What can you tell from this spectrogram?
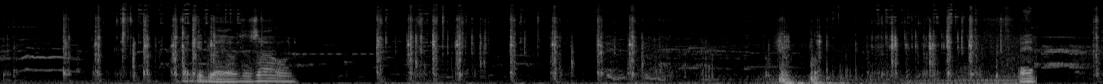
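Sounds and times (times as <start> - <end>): car keys jangling: 0.9 - 2.7, 8.1 - 10.4.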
